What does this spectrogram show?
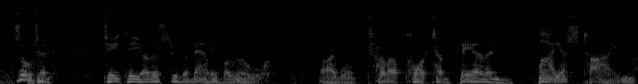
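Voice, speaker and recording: A man puts on a character voice pitched very deep and low. His pitch swings very widely, broken by long, frequent pauses. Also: moderate pace. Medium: video game. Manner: grave, solemn.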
